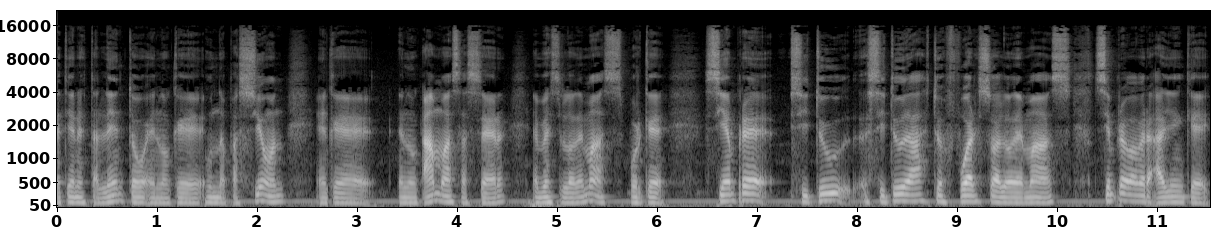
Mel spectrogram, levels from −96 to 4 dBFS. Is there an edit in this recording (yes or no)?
yes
